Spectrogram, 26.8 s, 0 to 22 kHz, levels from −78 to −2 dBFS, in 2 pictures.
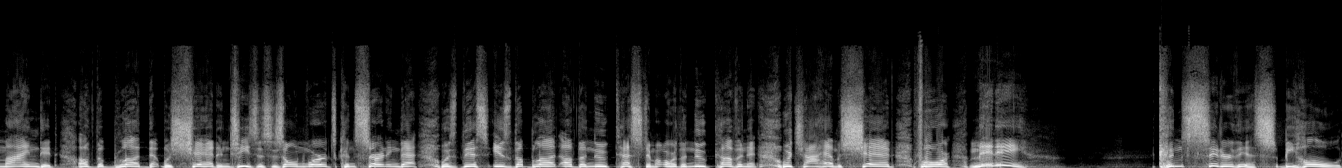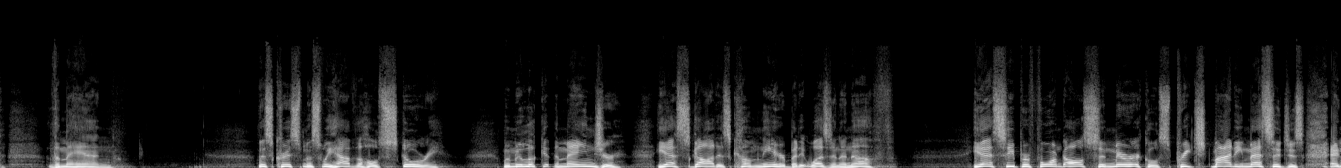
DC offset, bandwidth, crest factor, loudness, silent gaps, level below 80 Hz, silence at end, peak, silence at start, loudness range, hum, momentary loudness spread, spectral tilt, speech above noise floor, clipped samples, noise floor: under 0.1%; 12 kHz; 12 dB; -12 LUFS; none; -52 dBFS; 0 s; 0 dBFS; 0 s; 2 LU; none; 5 LU; -5.5 dB/octave; 48 dB; under 0.1%; -59 dBFS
